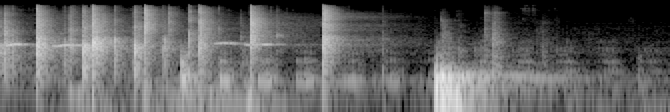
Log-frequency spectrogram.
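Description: A small audience clapping, the applause thinning out and stopping about two seconds in, then a single low thump.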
